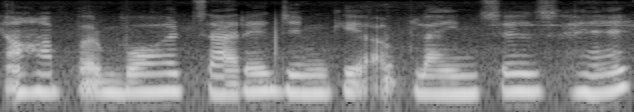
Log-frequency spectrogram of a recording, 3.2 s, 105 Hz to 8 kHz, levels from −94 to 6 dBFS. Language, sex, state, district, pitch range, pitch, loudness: Hindi, female, Bihar, Jamui, 215-235 Hz, 225 Hz, -16 LUFS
